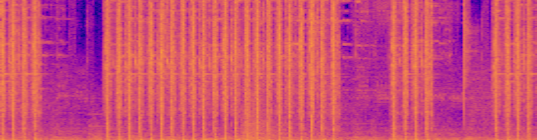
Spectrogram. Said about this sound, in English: Flame erupted all around the fuselage as the machine guns ripped to life. Tracers streaked from the Pucara and converged on the rising helicopter.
